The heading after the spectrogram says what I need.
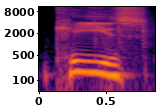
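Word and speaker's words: quay: think um sort of keys next to water or around water are spelled like this but they're still just pronounced they're still just pronounced key uh like uh newkey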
